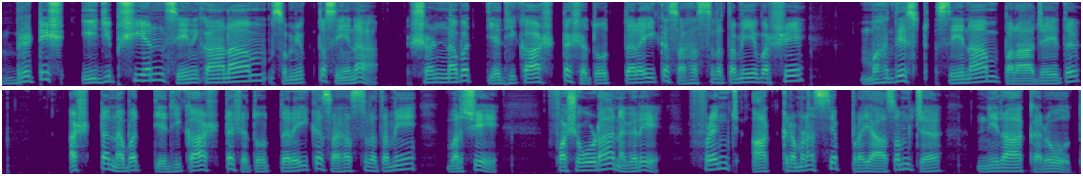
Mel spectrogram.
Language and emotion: Sanskrit, neutral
